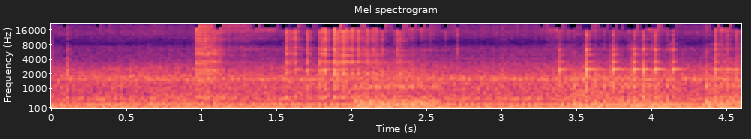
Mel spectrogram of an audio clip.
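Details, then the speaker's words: BMW in reverse, rear driveline: drivetrain hum with irregular high-pitched chirps and squeaks, unsure if from flex disc or center bearing; lubing made no difference; found to be worn driveshaft flex disc (guibo). "this is a noise that I kept hearing going in reverse all right so we're not sure if it's this one or the center"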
